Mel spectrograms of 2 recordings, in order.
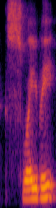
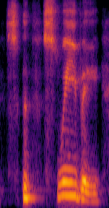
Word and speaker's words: Swaby: You know, if we're talking about language, my surname is pronounced Swaby, S for sugar, W, A, B for Bravo, Y. I have been called everything but Swaby, Sweeby.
